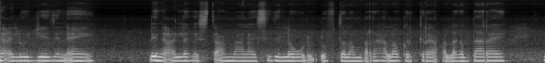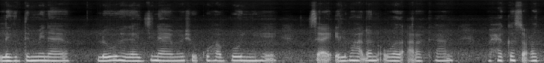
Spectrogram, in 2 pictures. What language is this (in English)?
Somali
